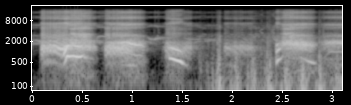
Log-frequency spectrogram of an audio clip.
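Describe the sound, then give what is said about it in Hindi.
A crow caws in a series of harsh, rasping calls, a few loud bursts separated by short pauses, with no talk over them. “जाने दीजिए स्वामी, एक कौवा ही तो है।”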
